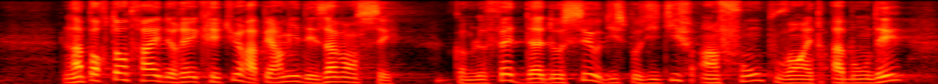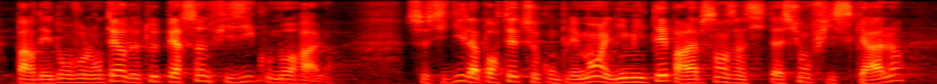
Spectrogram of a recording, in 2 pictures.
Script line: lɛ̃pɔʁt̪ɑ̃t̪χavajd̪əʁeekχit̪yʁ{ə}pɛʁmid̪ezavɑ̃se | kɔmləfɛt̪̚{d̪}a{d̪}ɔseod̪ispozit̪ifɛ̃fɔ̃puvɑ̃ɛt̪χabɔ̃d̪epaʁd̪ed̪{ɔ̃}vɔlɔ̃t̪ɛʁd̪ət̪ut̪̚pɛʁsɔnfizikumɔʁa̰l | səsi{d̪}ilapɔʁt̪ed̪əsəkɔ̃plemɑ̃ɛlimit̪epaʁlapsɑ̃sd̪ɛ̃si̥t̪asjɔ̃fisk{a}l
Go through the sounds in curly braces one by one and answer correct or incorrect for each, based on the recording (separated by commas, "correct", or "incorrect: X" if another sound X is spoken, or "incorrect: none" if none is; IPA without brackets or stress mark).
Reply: incorrect: a, correct, correct, correct, correct, correct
